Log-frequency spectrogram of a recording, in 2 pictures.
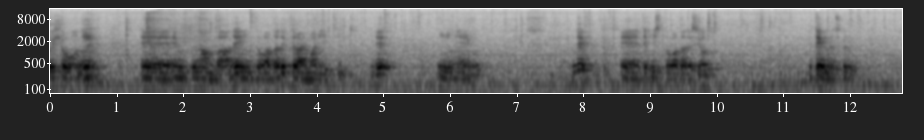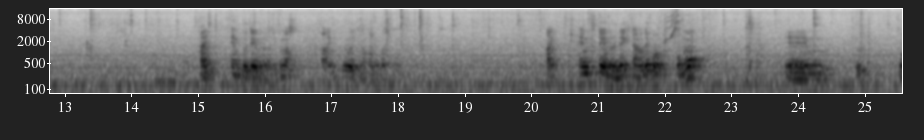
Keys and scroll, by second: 18.9 Delete, 23.3 ctrl+space.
